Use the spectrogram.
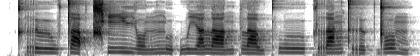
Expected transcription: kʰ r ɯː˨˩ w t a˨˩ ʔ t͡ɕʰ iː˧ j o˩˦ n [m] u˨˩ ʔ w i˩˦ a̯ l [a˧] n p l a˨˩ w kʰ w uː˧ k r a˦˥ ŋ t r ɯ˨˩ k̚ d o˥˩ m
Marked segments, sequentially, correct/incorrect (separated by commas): incorrect, incorrect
